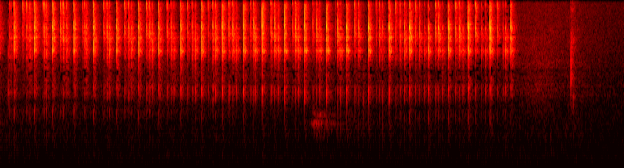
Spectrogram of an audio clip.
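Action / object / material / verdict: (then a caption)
tap / glass candle jar filled with wax / glass / none. Long orange nails tap quickly on the glass side of a large glass jar candle with a dark lid, filled with solid wax. A rapid, uneven run of bright, dry clicks with almost no ring continues for about five seconds, then stops, followed by one last faint tap after a short pause.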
